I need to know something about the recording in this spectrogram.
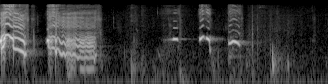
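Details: Puppy whines from a litter of five blenheim Cavalier King Charles Spaniels born at New Year's, moved to a larger pen: two long drawn-out descending cries, then a few short soft squeaks and thin whistles before quiet.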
